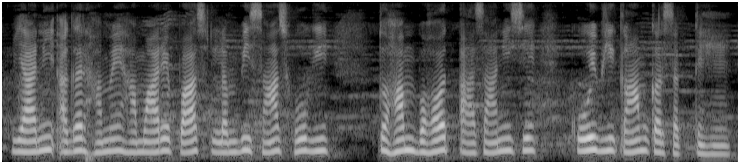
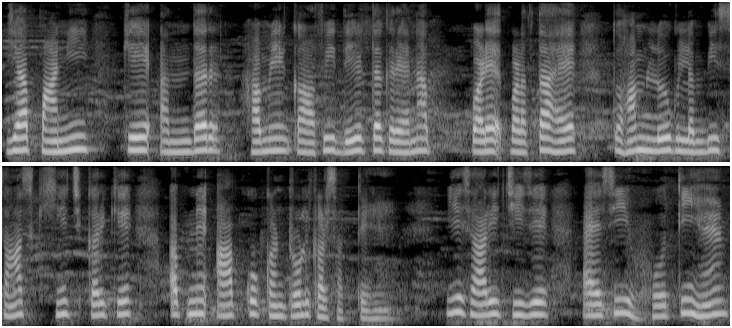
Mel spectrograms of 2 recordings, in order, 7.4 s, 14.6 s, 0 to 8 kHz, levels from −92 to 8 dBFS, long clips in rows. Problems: constant background noise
